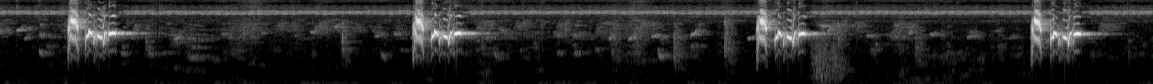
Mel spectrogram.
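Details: Lure recording of a gacor sooty-headed bulbul calling its flock. Four short, punchy bubbling phrases, sharp onset then a quick falling warble, spaced two to three seconds apart. A faint high hum persists throughout.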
